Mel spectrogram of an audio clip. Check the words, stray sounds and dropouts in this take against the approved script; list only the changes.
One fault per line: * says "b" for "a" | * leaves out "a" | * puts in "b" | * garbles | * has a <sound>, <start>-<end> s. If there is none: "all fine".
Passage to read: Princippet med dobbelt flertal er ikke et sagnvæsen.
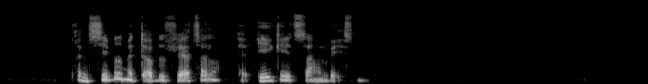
all fine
